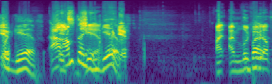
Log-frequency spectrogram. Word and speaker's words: GIF: web illustration, declared it should be pronounced GIF, J-I-F, like the brand of peanut butter, rather than with a hard G sound.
